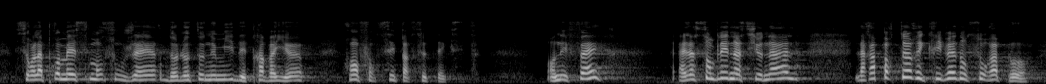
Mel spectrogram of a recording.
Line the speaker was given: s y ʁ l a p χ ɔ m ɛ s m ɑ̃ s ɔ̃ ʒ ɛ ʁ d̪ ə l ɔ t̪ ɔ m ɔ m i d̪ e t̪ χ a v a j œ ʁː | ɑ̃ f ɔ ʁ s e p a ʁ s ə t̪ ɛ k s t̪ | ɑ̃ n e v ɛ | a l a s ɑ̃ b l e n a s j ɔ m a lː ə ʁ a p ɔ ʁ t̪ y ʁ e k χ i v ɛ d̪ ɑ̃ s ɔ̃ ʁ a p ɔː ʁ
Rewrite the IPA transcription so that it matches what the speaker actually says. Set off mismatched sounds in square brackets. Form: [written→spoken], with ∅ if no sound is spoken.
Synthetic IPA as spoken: s y ʁ l a p χ ɔ m ɛ s m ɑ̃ s ɔ̃ ʒ ɛ ʁ d̪ ə l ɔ t̪ ɔ [m→n] ɔ m i d̪ e t̪ χ a v a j œ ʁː | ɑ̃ f ɔ ʁ s e p a ʁ s ə t̪ ɛ k s t̪ | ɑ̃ n e [v→f] ɛ | a l a s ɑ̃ b l e n a s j ɔ [m→n] a lː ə ʁ a p ɔ ʁ t̪ [y→œ] ʁ e k χ i v ɛ d̪ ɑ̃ s ɔ̃ ʁ a p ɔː ʁ

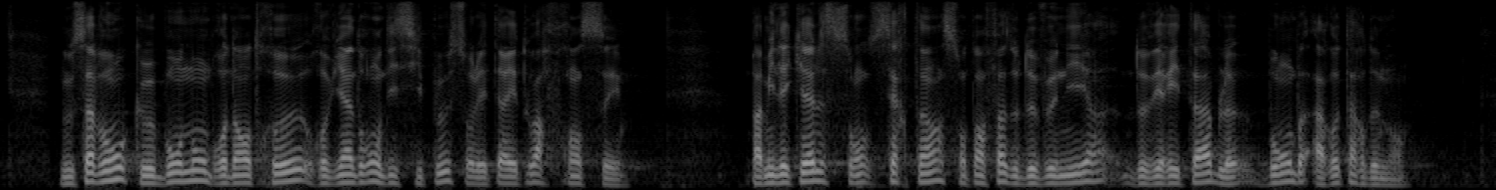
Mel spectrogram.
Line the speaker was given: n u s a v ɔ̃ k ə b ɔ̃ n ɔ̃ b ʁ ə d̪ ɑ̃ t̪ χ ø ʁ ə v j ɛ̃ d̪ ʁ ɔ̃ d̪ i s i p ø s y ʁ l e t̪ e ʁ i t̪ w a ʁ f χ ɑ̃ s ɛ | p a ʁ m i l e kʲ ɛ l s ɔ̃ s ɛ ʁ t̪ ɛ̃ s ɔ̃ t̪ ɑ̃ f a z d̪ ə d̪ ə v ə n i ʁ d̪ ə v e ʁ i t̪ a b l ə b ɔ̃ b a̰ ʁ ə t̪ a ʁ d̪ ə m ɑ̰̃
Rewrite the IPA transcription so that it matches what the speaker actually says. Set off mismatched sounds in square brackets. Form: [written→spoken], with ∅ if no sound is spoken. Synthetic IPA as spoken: n u s a v ɔ̃ k ə b ɔ̃ n ɔ̃ b ʁ ə d̪ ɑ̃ t̪ χ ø ʁ ə v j ɛ̃ d̪ ʁ ɔ̃ d̪ i s i p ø s y ʁ l e t̪ e ʁ i t̪ w a ʁ f χ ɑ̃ s ɛ | p a ʁ m i l e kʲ ɛ l s ɔ̃ s ɛ ʁ t̪ ɛ̃ s ɔ̃ t̪ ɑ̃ f a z d̪ ə d̪ ə v ə n i ʁ d̪ ə v e ʁ i t̪ a b l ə b ɔ̃ b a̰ ʁ ə t̪ a ʁ d̪ ə m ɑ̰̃

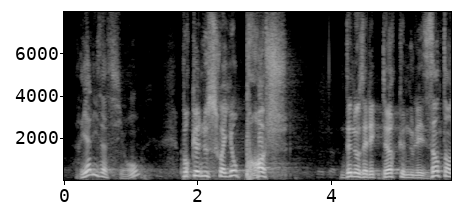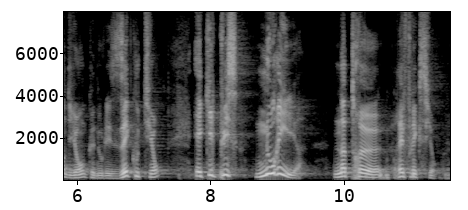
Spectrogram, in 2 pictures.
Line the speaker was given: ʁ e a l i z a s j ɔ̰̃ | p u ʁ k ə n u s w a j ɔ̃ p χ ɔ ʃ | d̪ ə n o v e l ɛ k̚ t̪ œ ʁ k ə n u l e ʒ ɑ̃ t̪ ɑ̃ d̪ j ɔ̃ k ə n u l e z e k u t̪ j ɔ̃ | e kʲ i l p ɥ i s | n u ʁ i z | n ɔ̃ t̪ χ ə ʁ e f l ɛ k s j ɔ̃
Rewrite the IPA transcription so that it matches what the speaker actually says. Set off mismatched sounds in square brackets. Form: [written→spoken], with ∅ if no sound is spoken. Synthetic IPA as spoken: ʁ e a l i z a s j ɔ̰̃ | p u ʁ k ə n u s w a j ɔ̃ p χ ɔ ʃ | d̪ ə n o [v→z] e l ɛ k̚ t̪ œ ʁ k ə n u l e [ʒ→z] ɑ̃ t̪ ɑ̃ d̪ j ɔ̃ k ə n u l e z e k u t̪ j ɔ̃ | e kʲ i l p ɥ i s | n u ʁ i [z→ʁ] | n [ɔ̃→ɔ] t̪ χ ə ʁ e f l ɛ k s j ɔ̃

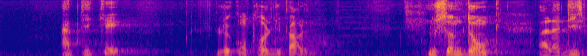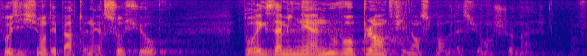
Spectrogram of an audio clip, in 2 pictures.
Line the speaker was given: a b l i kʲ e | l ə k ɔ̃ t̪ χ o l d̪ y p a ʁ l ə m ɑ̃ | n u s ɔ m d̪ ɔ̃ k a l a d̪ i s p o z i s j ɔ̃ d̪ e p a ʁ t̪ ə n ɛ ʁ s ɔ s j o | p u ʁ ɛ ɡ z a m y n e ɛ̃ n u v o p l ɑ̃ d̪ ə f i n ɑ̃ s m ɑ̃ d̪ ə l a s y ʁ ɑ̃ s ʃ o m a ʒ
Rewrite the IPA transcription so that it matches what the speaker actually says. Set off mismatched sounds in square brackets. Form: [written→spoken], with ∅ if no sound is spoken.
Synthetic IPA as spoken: a [b→p] l i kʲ e | l ə k ɔ̃ t̪ χ o l d̪ y p a ʁ l ə m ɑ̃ | n u s ɔ m d̪ ɔ̃ k a l a d̪ i s p o z i s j ɔ̃ d̪ e p a ʁ t̪ ə n ɛ ʁ s ɔ s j o | p u ʁ ɛ ɡ z a m [y→i] n e ɛ̃ n u v o p l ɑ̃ d̪ ə f i n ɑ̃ s m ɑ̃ d̪ ə l a s y ʁ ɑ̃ s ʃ o m a ʒ

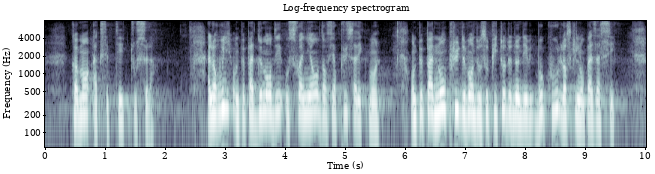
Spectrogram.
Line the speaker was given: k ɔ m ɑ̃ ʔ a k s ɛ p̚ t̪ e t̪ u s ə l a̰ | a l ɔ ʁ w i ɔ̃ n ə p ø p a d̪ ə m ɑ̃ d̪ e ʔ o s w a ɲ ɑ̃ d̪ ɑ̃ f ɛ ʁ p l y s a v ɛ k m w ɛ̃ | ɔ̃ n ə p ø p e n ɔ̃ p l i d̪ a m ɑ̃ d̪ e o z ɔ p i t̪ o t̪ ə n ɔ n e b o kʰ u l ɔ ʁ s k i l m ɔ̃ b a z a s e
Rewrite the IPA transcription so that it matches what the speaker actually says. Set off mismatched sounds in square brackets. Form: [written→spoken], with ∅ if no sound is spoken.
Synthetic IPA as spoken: k ɔ m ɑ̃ ʔ a k s ɛ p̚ t̪ e t̪ u s ə l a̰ | a l ɔ ʁ w i ɔ̃ n ə p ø p a d̪ ə m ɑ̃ d̪ e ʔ o s w a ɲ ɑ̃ d̪ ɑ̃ f ɛ ʁ p l y s a v ɛ k m w ɛ̃ | ɔ̃ n ə p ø p [e→a] n ɔ̃ p l [i→y] d̪ [a→ə] m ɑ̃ d̪ e o z ɔ p i t̪ o [t̪→d̪] ə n ɔ n e b o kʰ u l ɔ ʁ s k i l [m→n] ɔ̃ [b→p] a z a s e

